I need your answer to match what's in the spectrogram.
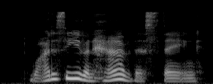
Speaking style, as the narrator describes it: Dean grumbles

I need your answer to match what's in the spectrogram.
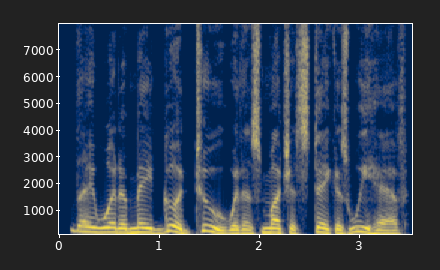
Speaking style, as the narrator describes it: snapped Badger

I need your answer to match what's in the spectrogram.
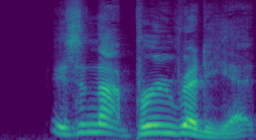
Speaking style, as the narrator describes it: he asked testily

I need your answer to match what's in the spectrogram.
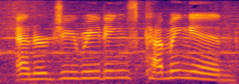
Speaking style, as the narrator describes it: Ryan yelled

